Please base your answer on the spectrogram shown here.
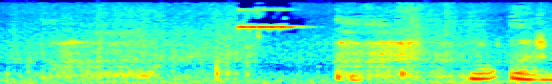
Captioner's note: REM-POD beeping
